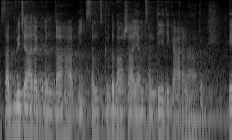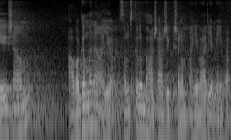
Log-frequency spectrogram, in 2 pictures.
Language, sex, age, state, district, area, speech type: Sanskrit, male, 18-30, Kerala, Ernakulam, urban, spontaneous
